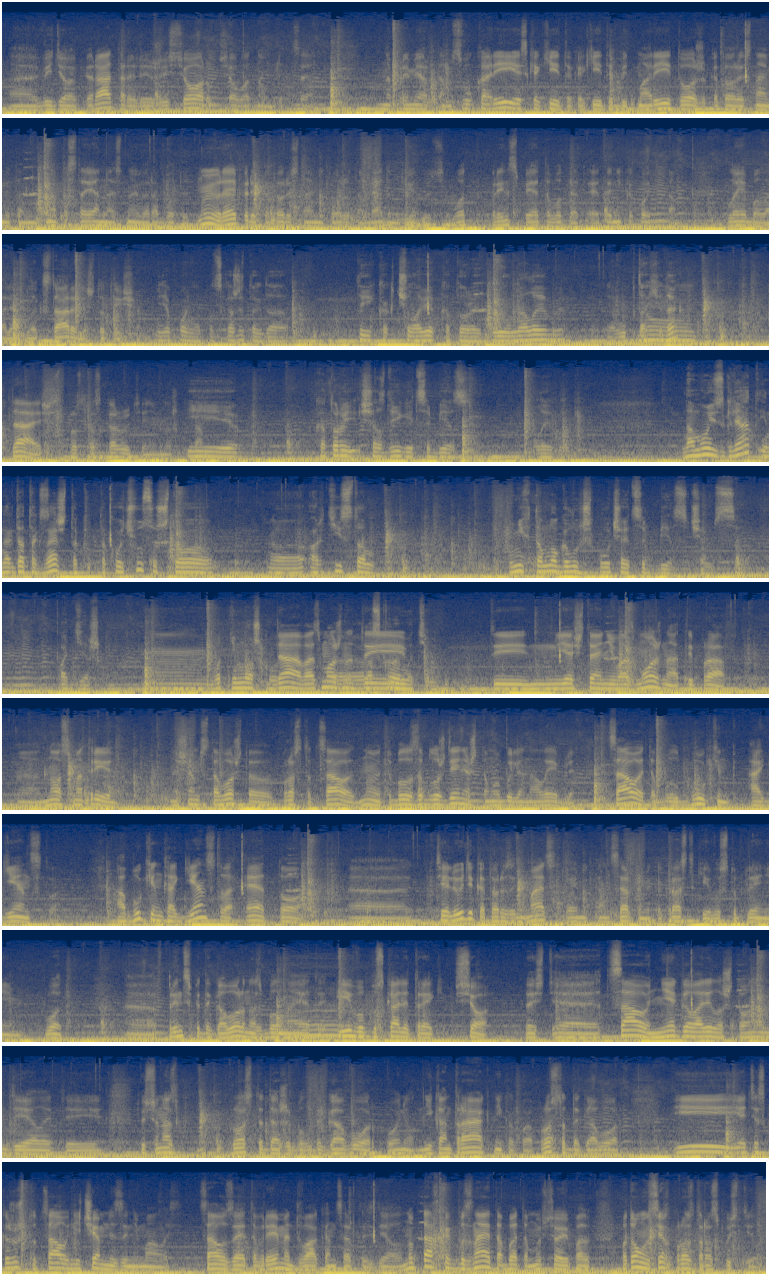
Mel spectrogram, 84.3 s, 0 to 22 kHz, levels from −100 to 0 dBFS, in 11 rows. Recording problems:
electrical hum; loud; throughout; 50 Hz, 8 dB below the speech

